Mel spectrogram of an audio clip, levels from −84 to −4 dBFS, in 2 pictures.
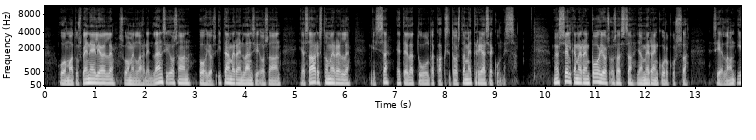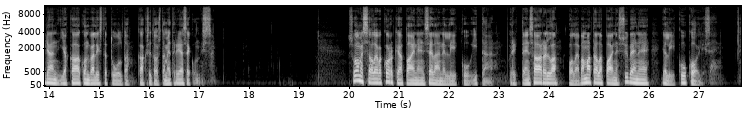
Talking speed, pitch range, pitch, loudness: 95 wpm, 90-115 Hz, 100 Hz, -22 LUFS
